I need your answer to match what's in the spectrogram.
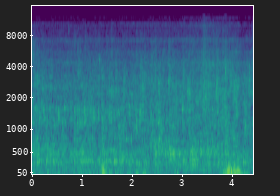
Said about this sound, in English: This water, in the realm of Gaia, has monumental healing properties.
